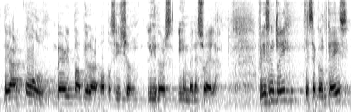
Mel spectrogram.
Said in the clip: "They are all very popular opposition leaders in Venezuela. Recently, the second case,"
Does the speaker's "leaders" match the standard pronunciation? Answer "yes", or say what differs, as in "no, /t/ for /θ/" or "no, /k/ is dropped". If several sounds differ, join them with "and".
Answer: no, /s/ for /z/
